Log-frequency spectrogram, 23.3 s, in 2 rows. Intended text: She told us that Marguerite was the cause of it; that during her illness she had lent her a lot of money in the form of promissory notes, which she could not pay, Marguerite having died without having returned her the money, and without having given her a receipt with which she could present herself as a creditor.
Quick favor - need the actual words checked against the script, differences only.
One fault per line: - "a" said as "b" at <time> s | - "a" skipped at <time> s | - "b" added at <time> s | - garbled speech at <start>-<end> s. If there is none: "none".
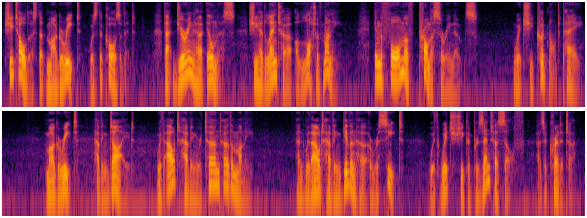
none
